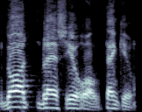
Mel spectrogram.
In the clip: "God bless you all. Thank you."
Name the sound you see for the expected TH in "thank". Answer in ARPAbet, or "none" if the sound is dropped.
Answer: T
